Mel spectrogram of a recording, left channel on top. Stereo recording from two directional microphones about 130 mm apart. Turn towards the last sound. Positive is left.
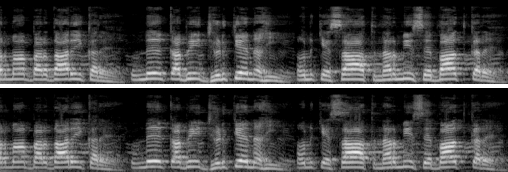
turn(degrees=40)  # may be behind; listen again after turning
